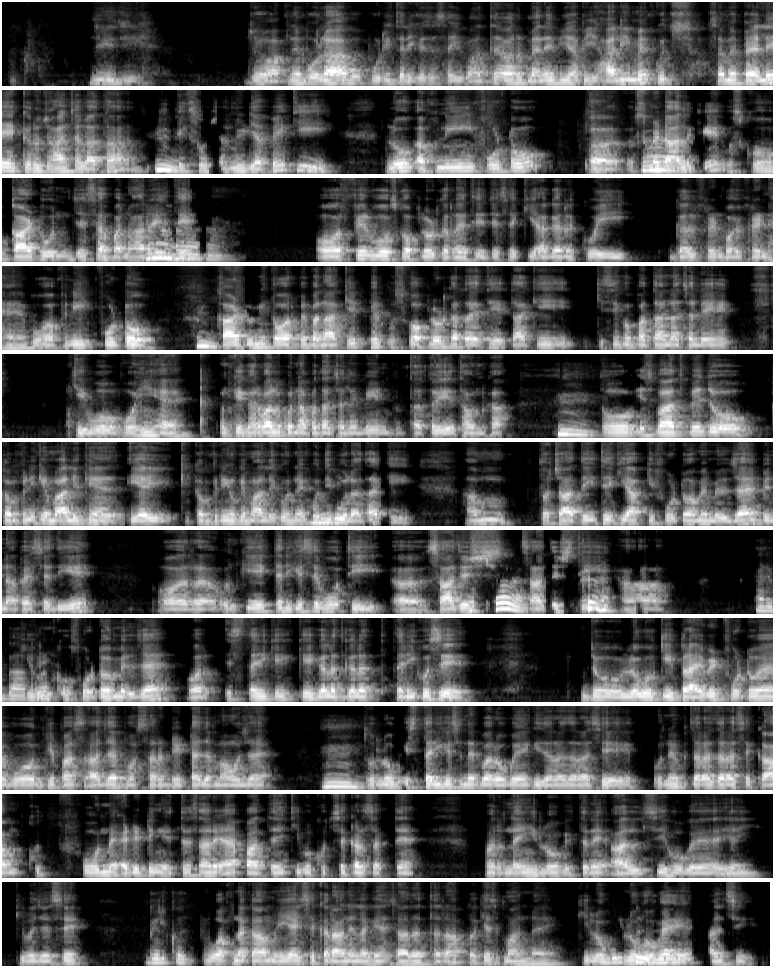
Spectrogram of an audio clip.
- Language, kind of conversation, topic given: Hindi, unstructured, क्या आपको डर है कि कृत्रिम बुद्धिमत्ता इंसानों को नियंत्रित कर सकती है?
- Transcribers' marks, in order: other background noise; static; in English: "कार्टून"; in English: "गर्लफ्रेंड बॉयफ्रेंड"; in English: "मेन"; in English: "कंपनी"; distorted speech; chuckle; in English: "प्राइवेट फ़ोटो"; in English: "डेटा"; in English: "एडिटिंग"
